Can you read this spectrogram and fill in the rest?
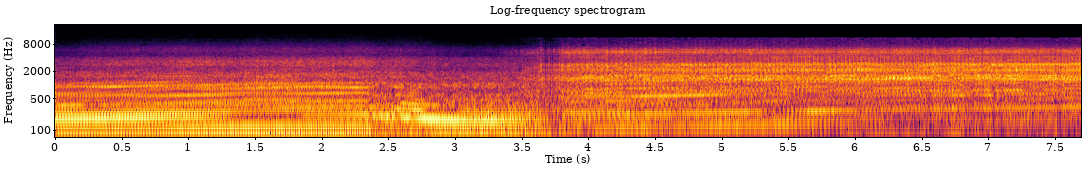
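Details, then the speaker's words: Ferrari 308 V8 on the road with a newly built loud exhaust: a loud rasp under load with a stumbling, uneven beat as revs climb and drop. It is not firing on all eight cylinders, an engine misfire. "308s typically are not very loud and this one as you can hear it's not firing on all eight either"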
